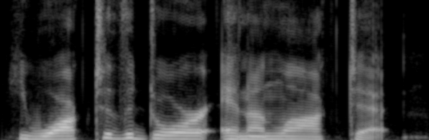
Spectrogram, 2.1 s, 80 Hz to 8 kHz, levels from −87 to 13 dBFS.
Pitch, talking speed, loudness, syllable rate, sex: 170 Hz, 225 wpm, -18 LUFS, 6.1 syllables/s, female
